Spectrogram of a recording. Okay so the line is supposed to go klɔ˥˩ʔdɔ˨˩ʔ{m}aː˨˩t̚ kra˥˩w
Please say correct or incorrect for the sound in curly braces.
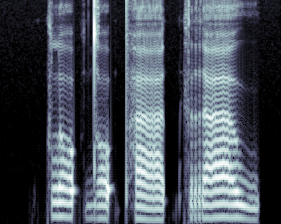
incorrect: pʰ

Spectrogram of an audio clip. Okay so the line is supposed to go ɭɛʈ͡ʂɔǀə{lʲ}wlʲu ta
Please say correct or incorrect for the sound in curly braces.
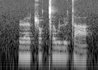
incorrect: none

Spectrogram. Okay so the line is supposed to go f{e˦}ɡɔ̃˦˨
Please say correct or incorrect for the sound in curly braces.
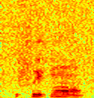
correct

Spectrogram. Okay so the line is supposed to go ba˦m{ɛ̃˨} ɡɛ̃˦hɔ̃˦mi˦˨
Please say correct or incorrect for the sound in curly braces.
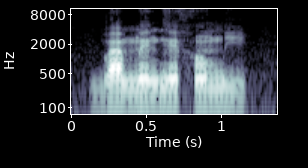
incorrect: ɛ̃˦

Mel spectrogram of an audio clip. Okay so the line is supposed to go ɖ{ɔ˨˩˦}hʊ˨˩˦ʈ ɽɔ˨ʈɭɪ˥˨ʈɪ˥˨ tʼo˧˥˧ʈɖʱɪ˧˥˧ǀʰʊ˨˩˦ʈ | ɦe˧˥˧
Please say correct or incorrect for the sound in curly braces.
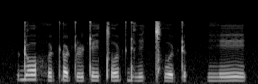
incorrect: ɔ˥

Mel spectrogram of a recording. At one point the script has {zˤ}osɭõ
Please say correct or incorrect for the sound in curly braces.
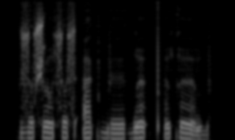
incorrect: z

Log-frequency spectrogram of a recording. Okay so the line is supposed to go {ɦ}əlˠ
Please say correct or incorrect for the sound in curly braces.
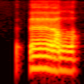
incorrect: ʔ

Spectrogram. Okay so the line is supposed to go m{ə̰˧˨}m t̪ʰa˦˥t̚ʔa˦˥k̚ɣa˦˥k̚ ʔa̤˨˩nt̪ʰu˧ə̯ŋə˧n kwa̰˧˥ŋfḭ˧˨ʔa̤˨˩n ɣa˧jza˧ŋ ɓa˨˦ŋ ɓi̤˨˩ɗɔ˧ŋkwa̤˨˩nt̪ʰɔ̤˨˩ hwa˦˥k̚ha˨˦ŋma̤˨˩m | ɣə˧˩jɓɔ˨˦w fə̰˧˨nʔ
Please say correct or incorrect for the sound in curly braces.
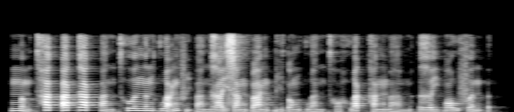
correct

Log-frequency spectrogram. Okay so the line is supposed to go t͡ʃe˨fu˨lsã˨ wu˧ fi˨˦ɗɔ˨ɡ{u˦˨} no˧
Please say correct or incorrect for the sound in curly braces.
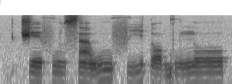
incorrect: u˨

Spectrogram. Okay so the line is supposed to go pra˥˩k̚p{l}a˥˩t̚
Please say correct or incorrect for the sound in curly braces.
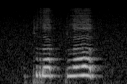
correct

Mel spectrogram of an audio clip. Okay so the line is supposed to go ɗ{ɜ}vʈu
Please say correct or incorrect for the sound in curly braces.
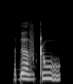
correct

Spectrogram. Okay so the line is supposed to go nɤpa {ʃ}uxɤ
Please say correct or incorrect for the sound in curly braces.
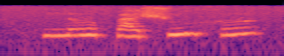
correct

